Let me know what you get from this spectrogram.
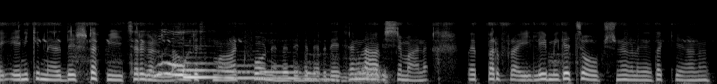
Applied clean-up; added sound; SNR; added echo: neural mask model RNNoise.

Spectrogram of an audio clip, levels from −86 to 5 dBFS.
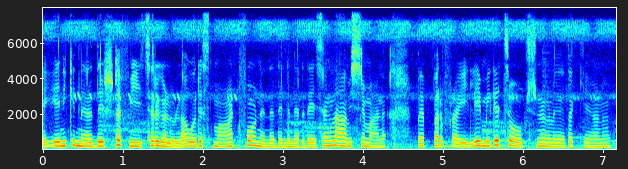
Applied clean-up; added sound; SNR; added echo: none; none; none; none.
